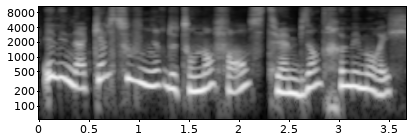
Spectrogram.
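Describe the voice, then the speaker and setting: French woman, podcast host, chatty and warm with guests, dry close sound. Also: a little high, sing-song, moderate pace, no echo. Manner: friendly, chatty, laughs often. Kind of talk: casual interview chat.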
